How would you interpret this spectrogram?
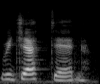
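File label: "rejected", American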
